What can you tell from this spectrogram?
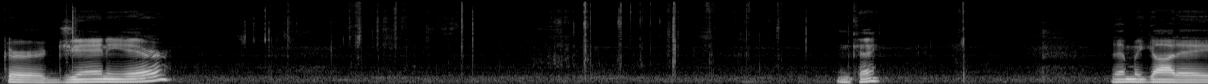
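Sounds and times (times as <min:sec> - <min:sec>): trading cards being handled: 0:02.4 - 0:08.2, 0:09.1 - 0:09.8.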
